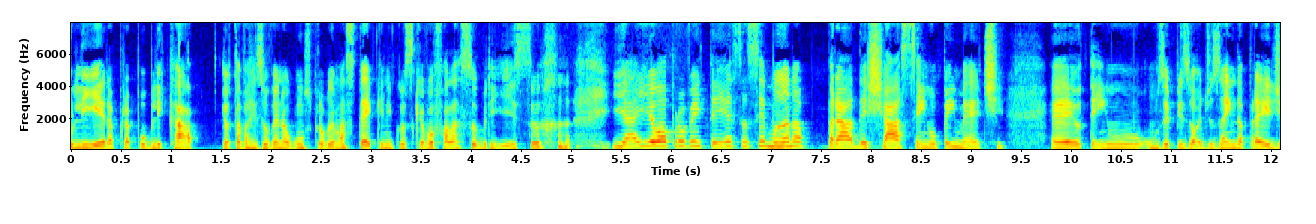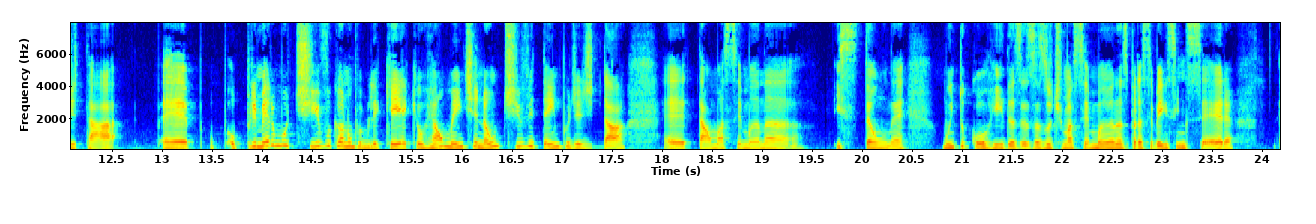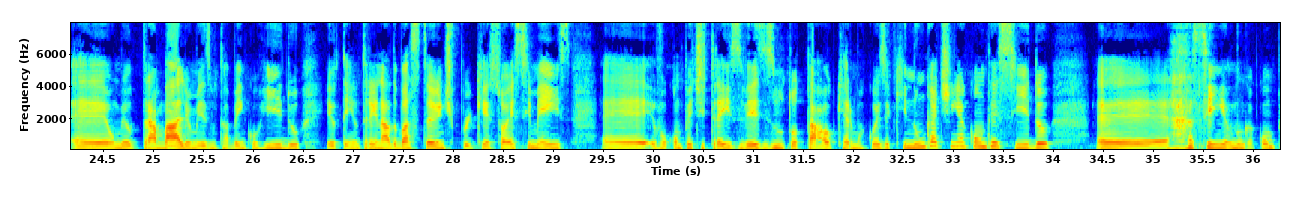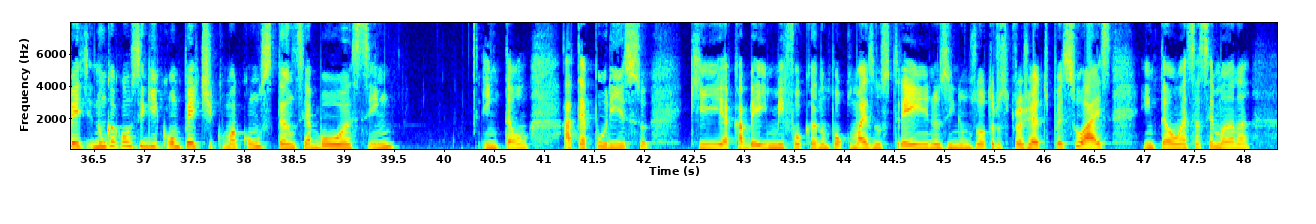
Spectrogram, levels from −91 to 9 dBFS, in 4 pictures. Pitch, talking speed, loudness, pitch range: 200 Hz, 165 wpm, -20 LUFS, 185-230 Hz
